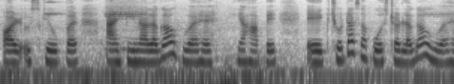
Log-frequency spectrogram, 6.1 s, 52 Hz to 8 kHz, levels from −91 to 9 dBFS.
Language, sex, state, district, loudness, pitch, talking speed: Hindi, female, Jharkhand, Ranchi, -18 LUFS, 185 Hz, 160 wpm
